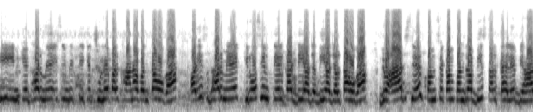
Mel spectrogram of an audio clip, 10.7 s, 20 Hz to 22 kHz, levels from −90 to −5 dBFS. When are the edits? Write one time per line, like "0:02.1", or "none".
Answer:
none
